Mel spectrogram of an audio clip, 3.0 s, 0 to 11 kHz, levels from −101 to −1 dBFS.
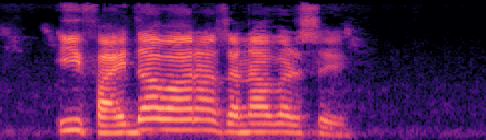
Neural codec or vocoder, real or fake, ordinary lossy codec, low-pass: none; real; Opus, 32 kbps; 9.9 kHz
